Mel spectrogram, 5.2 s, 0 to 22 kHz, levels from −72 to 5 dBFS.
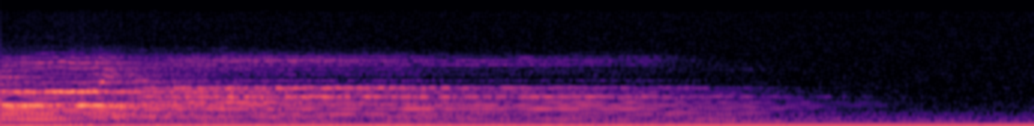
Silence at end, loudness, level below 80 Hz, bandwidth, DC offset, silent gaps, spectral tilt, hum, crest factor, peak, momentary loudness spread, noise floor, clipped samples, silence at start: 0 s; -24 LUFS; -50 dBFS; 16.5 kHz; 3%; none; -5.5 dB/octave; none; 20 dB; -6 dBFS; 22 LU; -48 dBFS; under 0.1%; 0 s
